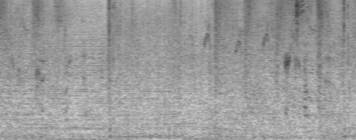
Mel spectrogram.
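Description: Repeated Confringo blasting-spell explosions in Hogwarts Legacy form a dense, continuous roar of booms and crackling bursts, loud throughout, with a voice over them.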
